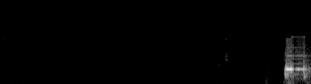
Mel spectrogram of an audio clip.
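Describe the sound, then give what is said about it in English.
After nearly three seconds of silence, a single bell rings out with a bright, tonal strike, then begins to fade and is cut off almost immediately. No one speaks. “Now, that bell sound, that's our bell.”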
